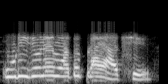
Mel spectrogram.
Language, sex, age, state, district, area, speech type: Bengali, female, 18-30, West Bengal, Darjeeling, urban, conversation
